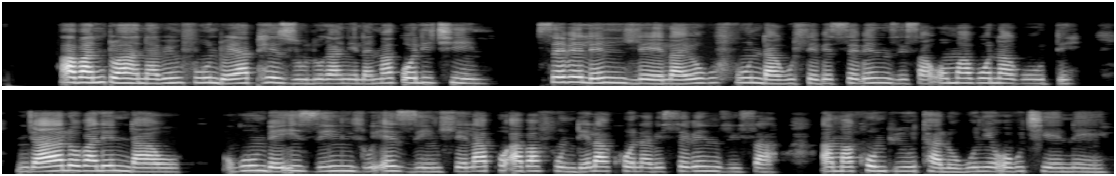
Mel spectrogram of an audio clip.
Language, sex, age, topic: North Ndebele, male, 36-49, education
